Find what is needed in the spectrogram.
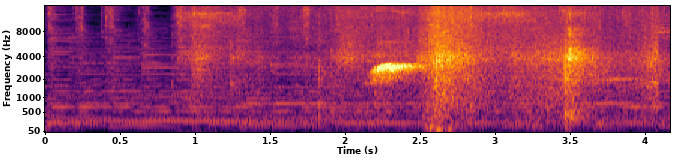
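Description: Soft background music with steady sustained tones. From about a second in, the handling of fabric sofa cushions is heard under it, with a short squeak and then a dull thump past the halfway mark as a person sits down on the upholstered sofa.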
